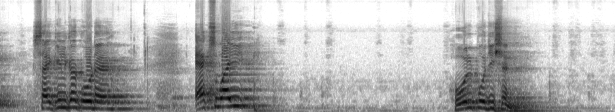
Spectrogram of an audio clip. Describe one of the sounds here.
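A man speaks calmly and clearly nearby, explaining in short phrases.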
